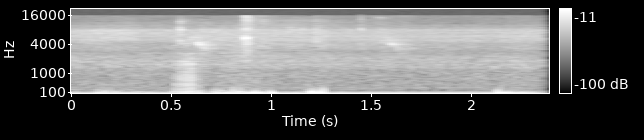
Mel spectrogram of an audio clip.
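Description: A man's short grunt-like 'à' filler sound, with a few faint handling knocks from the board being turned over and a low steady hum underneath.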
